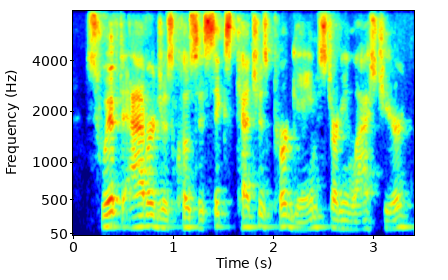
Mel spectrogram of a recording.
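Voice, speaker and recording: A man at a very fast pace, somewhat breathy, with fairly even intonation. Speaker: youth football club owner. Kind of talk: casual chat.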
